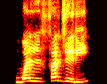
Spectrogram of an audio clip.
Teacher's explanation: Another point to remember, when we are choosing to stop on a word with Raum and the last letter of the word is letter Ra, we will recite letter Ra exactly the way we recite when we continue the recitation. In this example, Wal Fajri, letter Ra has a kasra. We will recite it light upon continuation.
